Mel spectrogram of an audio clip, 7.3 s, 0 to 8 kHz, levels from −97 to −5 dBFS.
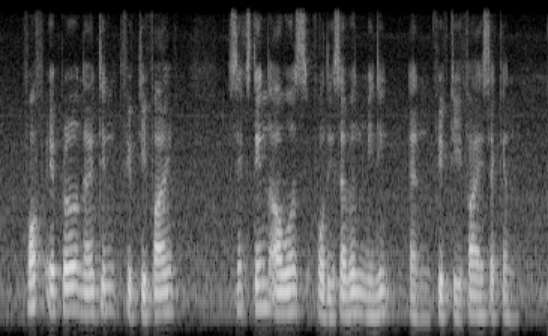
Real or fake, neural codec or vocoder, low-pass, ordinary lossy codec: real; none; 7.2 kHz; none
